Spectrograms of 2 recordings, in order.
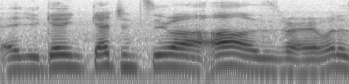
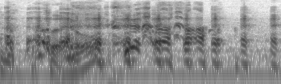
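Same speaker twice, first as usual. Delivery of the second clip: laughing disbelief; 10 semitones higher, much slower than usual. Real, not acted. Incredulous laughing reaction.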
